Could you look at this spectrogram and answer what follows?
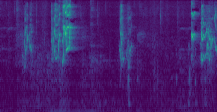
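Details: Shrill, scratchy lovebird chirps heard in the morning, given in short harsh bursts separated by brief quiet spells, over a faint low hum.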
